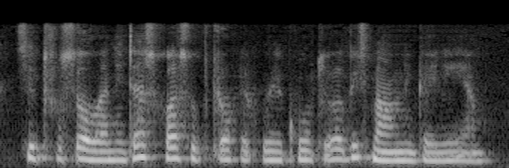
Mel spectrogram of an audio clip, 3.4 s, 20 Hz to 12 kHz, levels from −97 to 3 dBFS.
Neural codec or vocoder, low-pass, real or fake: codec, 16 kHz, 1.1 kbps, Voila-Tokenizer; 7.2 kHz; fake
